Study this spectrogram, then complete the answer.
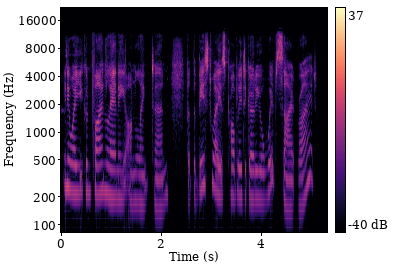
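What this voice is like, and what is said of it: Fast speech with a foreign accent. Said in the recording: “I forget that I talk fast and I have an accent.”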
